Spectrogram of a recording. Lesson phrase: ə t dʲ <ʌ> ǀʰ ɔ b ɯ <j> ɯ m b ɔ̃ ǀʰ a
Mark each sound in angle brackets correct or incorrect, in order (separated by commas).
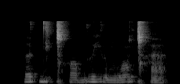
correct, correct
